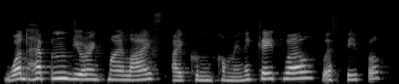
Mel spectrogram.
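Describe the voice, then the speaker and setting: A woman's voice: fairly high pitch, moderate pace, lo-fi sound. A middle-aged woman from Czechia with a Czech accent, speaking earnestly as a coach in a webinar. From Czech Republic. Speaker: coach and lecturer. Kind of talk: webinar talk. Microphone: video call.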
